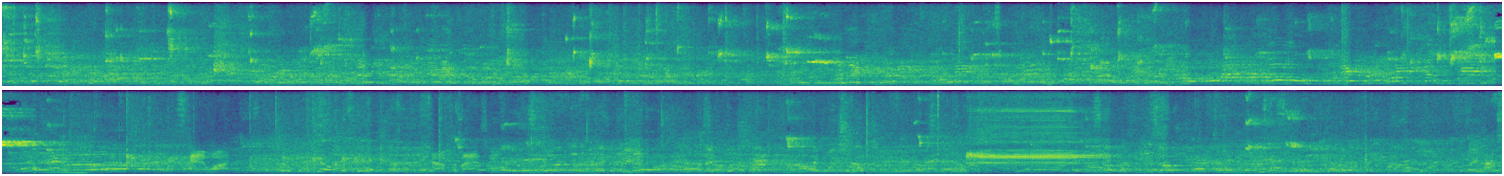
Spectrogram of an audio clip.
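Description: Basketball dribbled on a hardwood gym floor over steady crowd chatter in a large gym, with a scoreboard buzzer sounding for about a second near the end, signalling a stoppage in play.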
